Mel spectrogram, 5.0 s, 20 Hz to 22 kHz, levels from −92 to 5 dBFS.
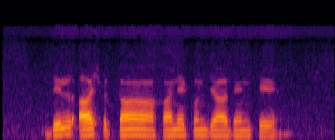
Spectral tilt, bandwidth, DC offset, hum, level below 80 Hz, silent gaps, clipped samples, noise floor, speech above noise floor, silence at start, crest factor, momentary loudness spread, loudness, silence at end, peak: -9.5 dB/octave; 11.5 kHz; under 0.1%; none; -60 dBFS; none; under 0.1%; -61 dBFS; 39 dB; 0.7 s; 18 dB; 13 LU; -23 LUFS; 0.8 s; -6 dBFS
